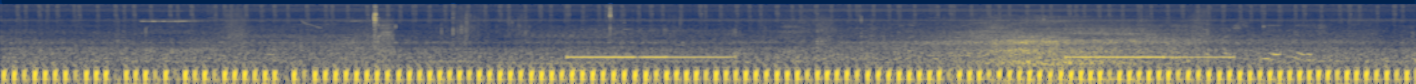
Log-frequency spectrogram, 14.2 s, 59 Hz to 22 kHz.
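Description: Honda C50 single-cylinder four-stroke moped engine idling with a fast, even putter. A phone's ringback tone sounds twice over it, a steady mid-pitched tone of under two seconds each time, while the call waits to be answered.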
